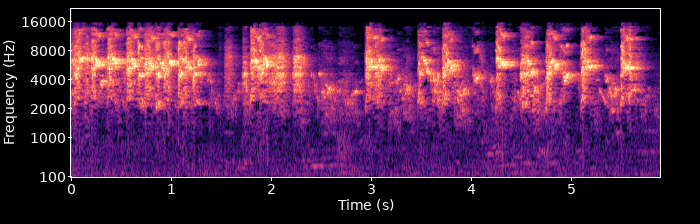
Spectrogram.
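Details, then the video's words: Loud, shrill chirping from a green Fischer's lovebird pair: a sustained burst of rapid high notes, a brief lull, then repeated short bursts of piercing squeaks. "Lovebird singing & Chirping Sound 5 Minute - Green Fischer pair"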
